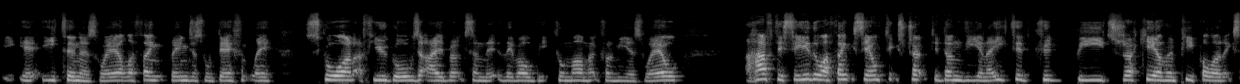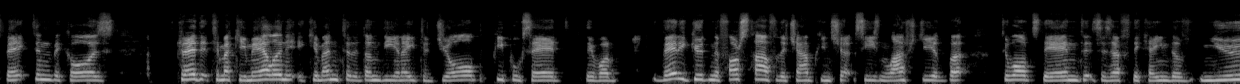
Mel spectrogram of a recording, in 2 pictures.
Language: English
